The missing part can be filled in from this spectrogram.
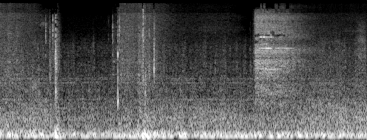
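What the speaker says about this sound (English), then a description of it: "Sulfuric acid train is good to go. Let's turn you on." A freight train hauling sulfuric acid runs along the rails in a video game, giving a faint, steady rolling rumble with a few brief metallic squeals and clicks and no talking.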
